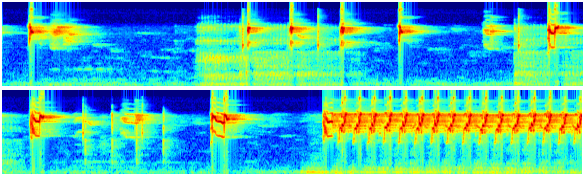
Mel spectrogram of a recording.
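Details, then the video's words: Lovebird uttering separate sharp high chirps spaced about half a second apart, then breaking into a steady, rapid, buzzing chatter for the final few seconds. "Love bird ngekek panjang"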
